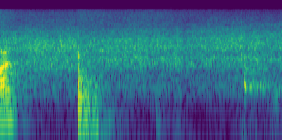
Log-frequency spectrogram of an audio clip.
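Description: Zucchini and yellow summer squash sizzling in a wok, just splashed with sherry, while a spatula stirs them. A single sharp knock comes about half a second in.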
